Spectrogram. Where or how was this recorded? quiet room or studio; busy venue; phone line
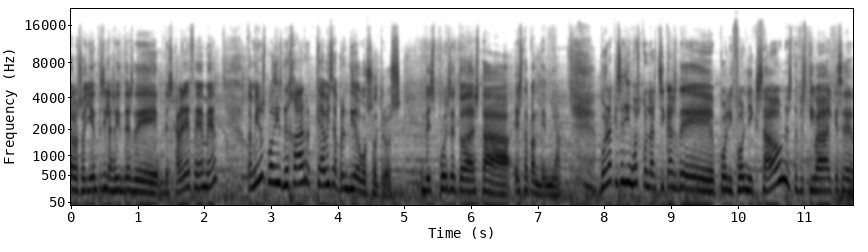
busy venue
